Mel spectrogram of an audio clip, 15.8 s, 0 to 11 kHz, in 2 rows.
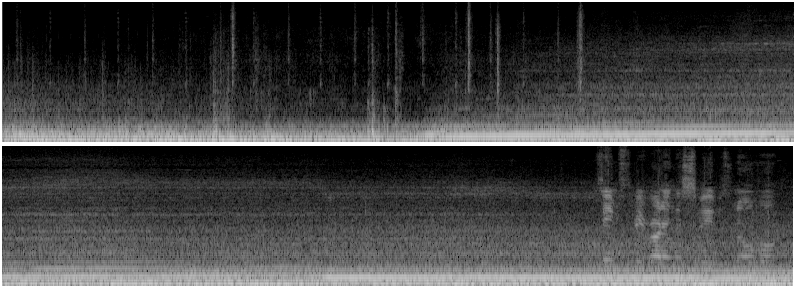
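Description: Nissan Stagea with an RB25 engine driving up a road, its engine note droning and rising steadily through the gears in a continuous close rumble, with no talk over it.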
